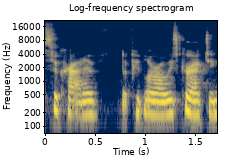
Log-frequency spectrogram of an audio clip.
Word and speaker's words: Socrative: to this point socrative some people like to pronounce it secretive i actually like to pronounce it socrative but people are always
